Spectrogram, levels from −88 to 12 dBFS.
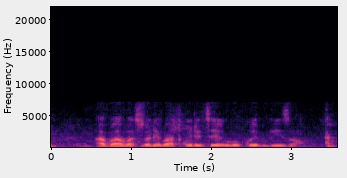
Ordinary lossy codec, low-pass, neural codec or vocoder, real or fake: AAC, 48 kbps; 7.2 kHz; codec, 16 kHz, 4.8 kbps, FACodec; fake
